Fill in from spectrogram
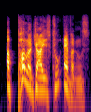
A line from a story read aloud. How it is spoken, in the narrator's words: James roared at Snape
